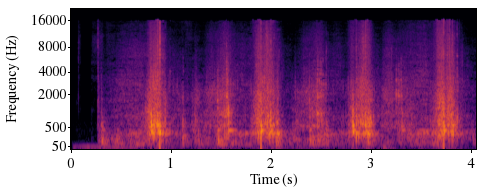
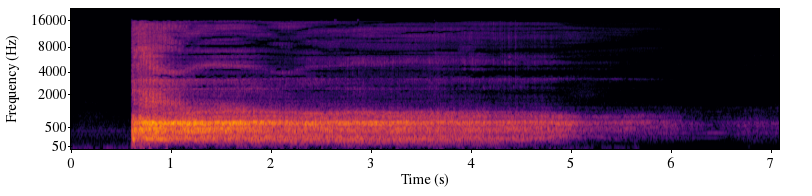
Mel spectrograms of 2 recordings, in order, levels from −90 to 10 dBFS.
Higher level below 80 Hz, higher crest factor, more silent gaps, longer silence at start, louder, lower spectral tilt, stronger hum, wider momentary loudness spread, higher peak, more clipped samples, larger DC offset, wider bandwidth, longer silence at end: first, -52 dBFS vs -68 dBFS; first, 26 dB vs 20 dB; neither; second, 0.25 s vs 0.6 s; second, -26 LUFS vs -21 LUFS; about the same, -3.5 dB/octave vs -4.5 dB/octave; neither; about the same, 18 LU vs 19 LU; first, 0 dBFS vs -4 dBFS; neither; neither; about the same, 17 kHz vs 16 kHz; second, 0 s vs 2 s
